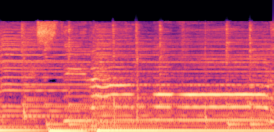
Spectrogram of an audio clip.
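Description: A salsa band with accordion, bass and percussion playing an instrumental passage, with one long held note near the middle.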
